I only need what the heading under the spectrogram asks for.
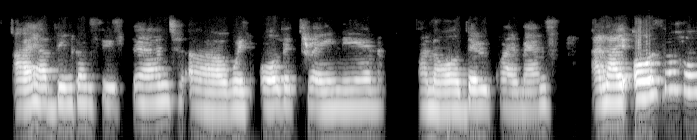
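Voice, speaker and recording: A woman speaks at a fairly slow pace in a Spanish accent. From Cuba. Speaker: dentist, business member. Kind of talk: self-introduction on livestream. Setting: video livestream.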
